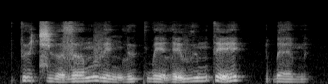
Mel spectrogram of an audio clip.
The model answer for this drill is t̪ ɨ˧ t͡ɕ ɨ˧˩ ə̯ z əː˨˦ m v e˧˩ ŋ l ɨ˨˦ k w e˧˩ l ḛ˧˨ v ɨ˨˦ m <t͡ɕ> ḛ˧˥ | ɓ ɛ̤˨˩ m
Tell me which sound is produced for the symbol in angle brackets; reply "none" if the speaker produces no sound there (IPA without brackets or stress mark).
t̪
